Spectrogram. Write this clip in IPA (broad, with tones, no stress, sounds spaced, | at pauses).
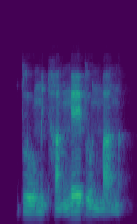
p l uː˦˥ m i˨˩ ʔ h a˩˦ n ŋ eː˥˩ p l u˨˩ n m a˨˩ n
